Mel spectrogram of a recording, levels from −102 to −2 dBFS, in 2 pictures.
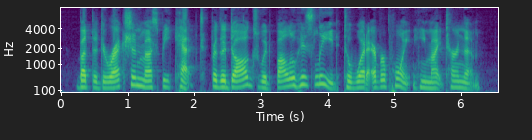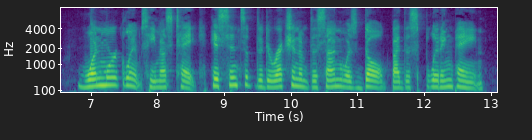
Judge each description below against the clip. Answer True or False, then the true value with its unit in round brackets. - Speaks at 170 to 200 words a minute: True (185 wpm)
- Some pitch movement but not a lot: True (3.0 semitones)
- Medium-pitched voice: True (180 Hz)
